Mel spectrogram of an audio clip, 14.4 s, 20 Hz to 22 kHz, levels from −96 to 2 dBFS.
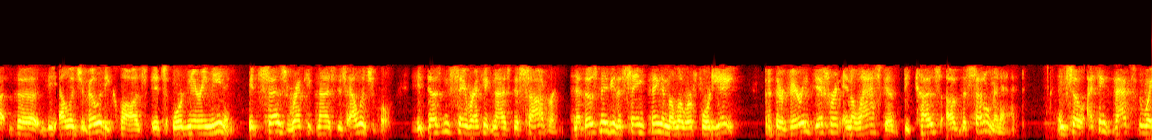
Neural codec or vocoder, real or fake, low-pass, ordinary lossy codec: none; real; 7.2 kHz; AAC, 16 kbps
